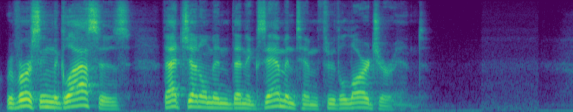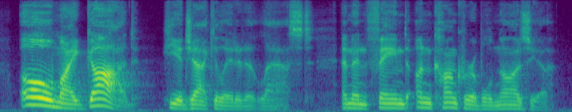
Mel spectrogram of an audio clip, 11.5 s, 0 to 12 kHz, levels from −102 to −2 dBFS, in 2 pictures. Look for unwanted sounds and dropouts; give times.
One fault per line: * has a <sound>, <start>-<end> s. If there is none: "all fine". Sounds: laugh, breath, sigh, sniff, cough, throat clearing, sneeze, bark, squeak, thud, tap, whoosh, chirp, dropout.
all fine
